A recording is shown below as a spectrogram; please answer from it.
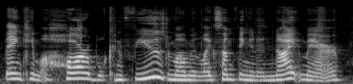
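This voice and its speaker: A woman reads a children's novel aloud in an expressive storytelling style, leaning into the dramatic words. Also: medium pitch, a little fast. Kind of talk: storybook read-aloud narration.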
